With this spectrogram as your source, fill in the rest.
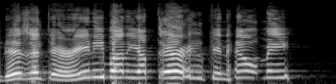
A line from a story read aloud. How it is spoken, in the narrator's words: he screamed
